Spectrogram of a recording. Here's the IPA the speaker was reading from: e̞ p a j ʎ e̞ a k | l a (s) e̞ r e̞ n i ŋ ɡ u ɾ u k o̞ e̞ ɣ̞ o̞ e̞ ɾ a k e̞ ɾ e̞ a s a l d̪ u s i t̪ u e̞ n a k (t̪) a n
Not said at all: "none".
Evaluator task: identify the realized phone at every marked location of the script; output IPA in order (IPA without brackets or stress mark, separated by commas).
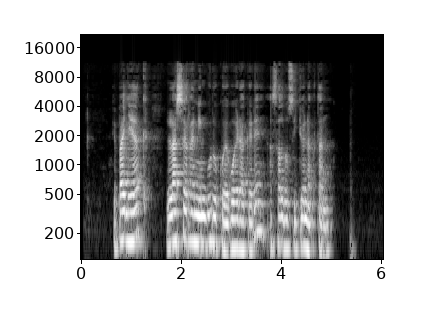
s, t̪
